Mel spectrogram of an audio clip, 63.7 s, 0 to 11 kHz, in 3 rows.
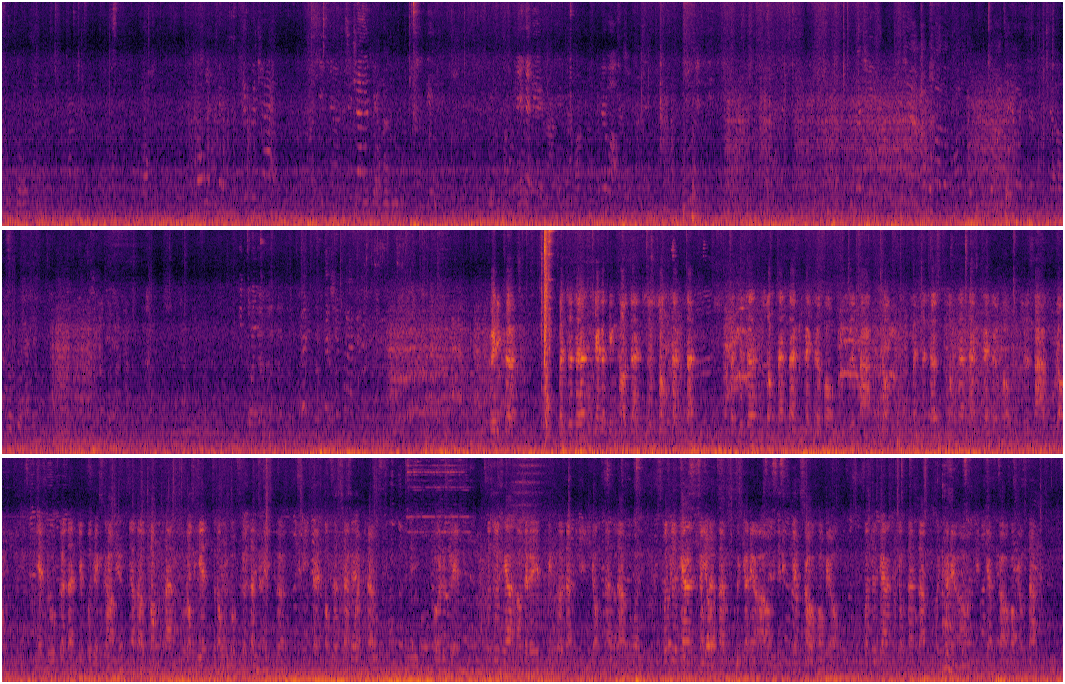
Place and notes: Xinyi District, Taipei - Chu-Kuang Express
from Taipei Station to Songshan Station, Train broadcast messages, Binaural recordings, Zoom H4n+ Soundman OKM II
